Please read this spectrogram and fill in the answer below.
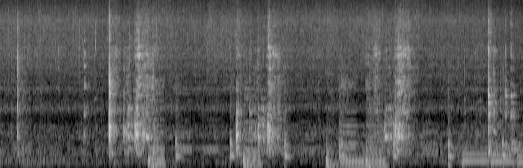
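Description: Onions, curry leaves and turmeric sizzling in hot oil in a pressure cooker while a metal spatula stirs them, scraping and knocking against the pot several times.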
